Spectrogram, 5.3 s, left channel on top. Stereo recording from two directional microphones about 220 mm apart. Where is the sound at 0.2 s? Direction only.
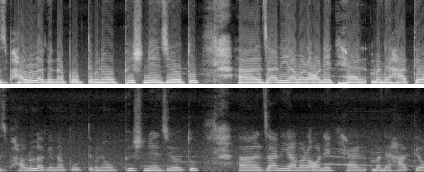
40° left (ahead or behind).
